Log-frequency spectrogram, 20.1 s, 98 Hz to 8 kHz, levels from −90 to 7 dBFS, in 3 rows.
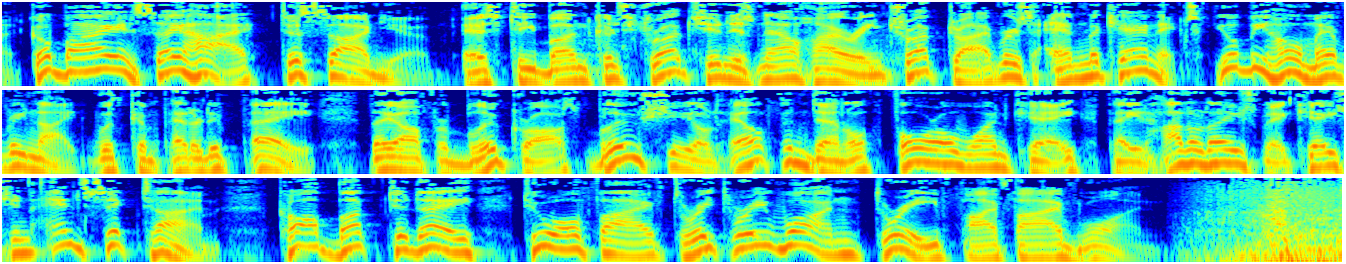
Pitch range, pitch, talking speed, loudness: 120-185 Hz, 150 Hz, 140 wpm, -20 LUFS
